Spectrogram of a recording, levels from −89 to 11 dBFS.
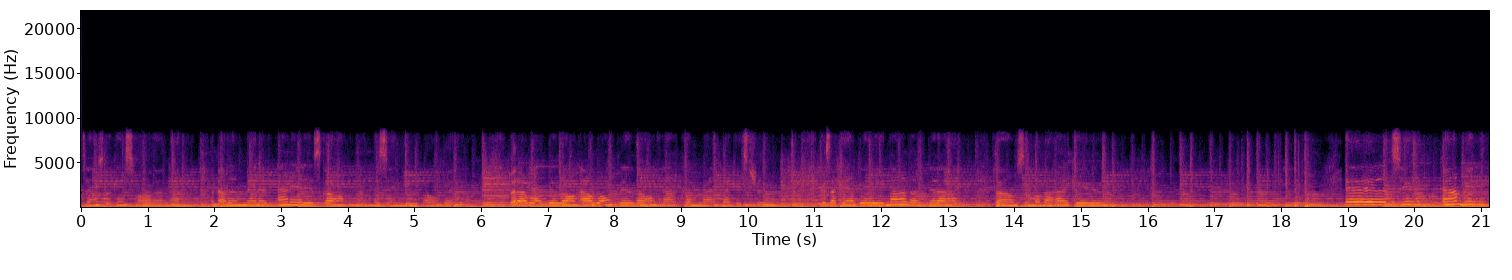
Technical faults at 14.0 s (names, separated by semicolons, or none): none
